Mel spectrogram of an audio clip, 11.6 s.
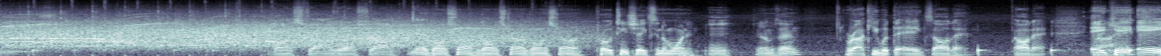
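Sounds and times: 
crowd clapping: 0.0s - 6.2s
speech: 2.8s - 11.6s.

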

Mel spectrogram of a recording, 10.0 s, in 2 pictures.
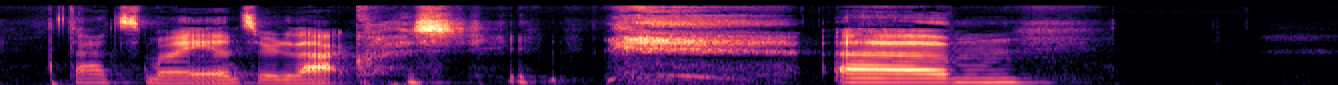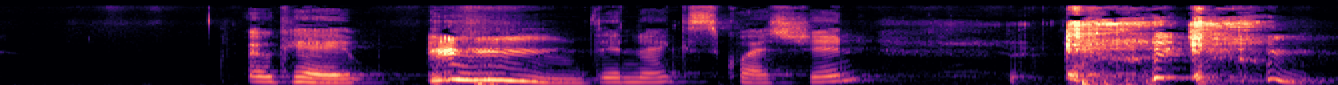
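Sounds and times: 
speech: 0.3s - 4.0s, 6.0s - 9.4s
person coughing after water went down wrong: 6.6s - 7.2s, 8.8s - 10.0s.

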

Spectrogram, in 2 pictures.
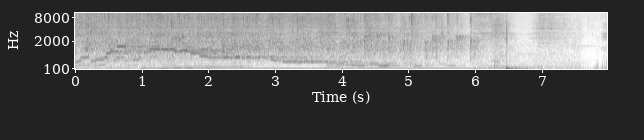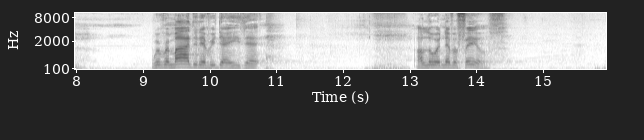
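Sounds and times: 
audience hand clapping: 0.0s - 6.4s
speech: 9.2s - 11.0s, 13.1s - 14.4s.

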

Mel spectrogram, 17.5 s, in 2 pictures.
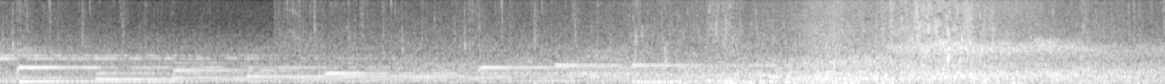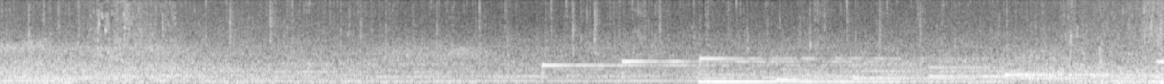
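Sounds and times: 
soft piano chords: 0.0s - 17.4s
waterfall water: 0.0s - 17.4s.

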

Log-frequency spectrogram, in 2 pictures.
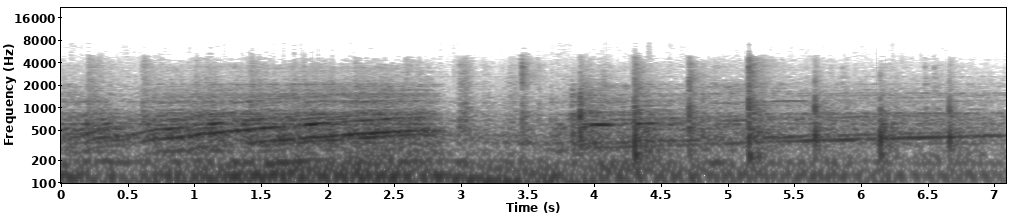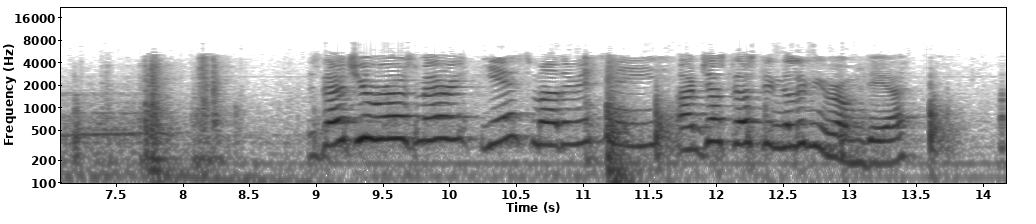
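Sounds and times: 
car driving past: 0.0s - 7.8s
speech: 9.1s - 13.6s.

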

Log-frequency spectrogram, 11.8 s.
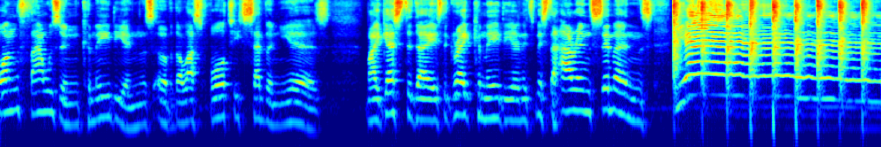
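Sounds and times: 
speech: 0.0s - 9.8s
one person clapping enthusiastically: 9.0s - 11.7s.

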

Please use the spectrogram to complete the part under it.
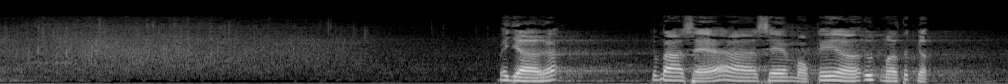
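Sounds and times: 
group applauding: 0.0s - 4.3s
speech: 5.0s - 5.8s, 6.5s - 9.4s.

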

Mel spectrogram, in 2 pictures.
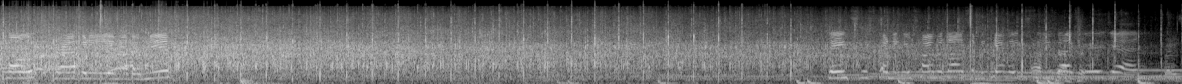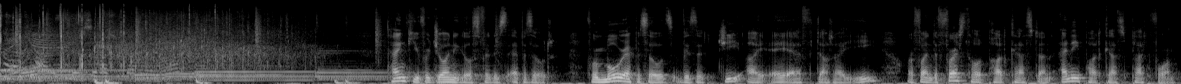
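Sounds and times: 
audience applause for the company: 0.0s - 15.0s
speech: 15.8s - 23.6s.

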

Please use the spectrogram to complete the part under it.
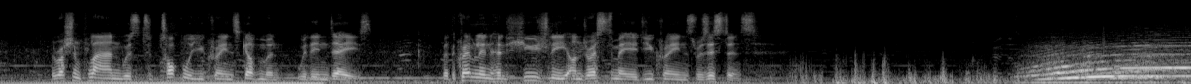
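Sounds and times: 
speech: 0.5s - 7.6s
air raid siren wailing: 10.1s - 11.9s.

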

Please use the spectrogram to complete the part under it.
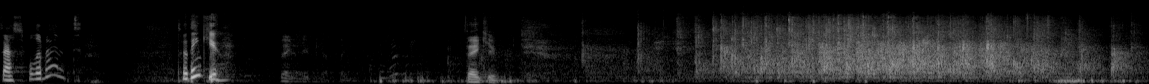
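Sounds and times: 
speech: 0.0s - 1.0s, 1.8s - 3.0s, 4.7s - 5.4s
audience clapping: 5.7s - 11.4s.

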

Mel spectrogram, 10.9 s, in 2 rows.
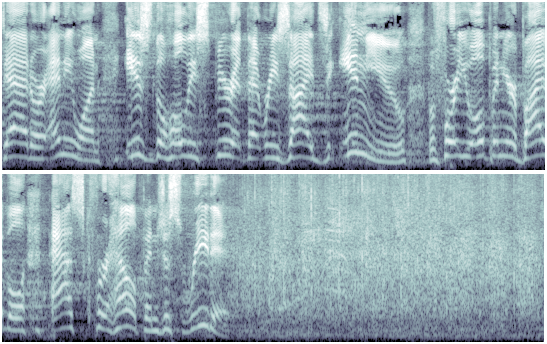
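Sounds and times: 
speech: 0.0s - 8.0s
audience applause: 7.7s - 10.8s.

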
